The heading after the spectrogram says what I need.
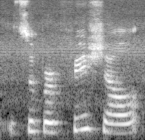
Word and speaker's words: superficial: En la tercera sílaba, superficial. Yeah, superficial.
